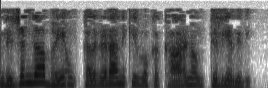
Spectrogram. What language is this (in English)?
Telugu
